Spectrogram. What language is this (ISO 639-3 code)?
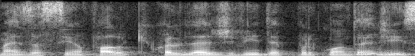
por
